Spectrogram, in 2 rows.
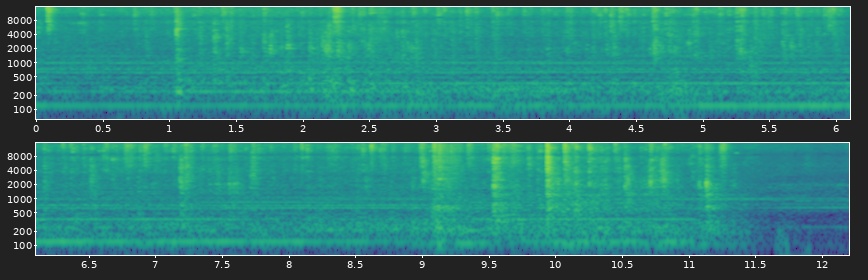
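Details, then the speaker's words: Stanley Standard garage door opener on 6x7 Sears pan door, running: loud buzzing hum with rattly vibration, stopping when motor shuts off; cracked front cover along bottom, suspected from old age, leaves a gap that vibrates. "So there's some space between there, and because of that, it just vibrates really bad."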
